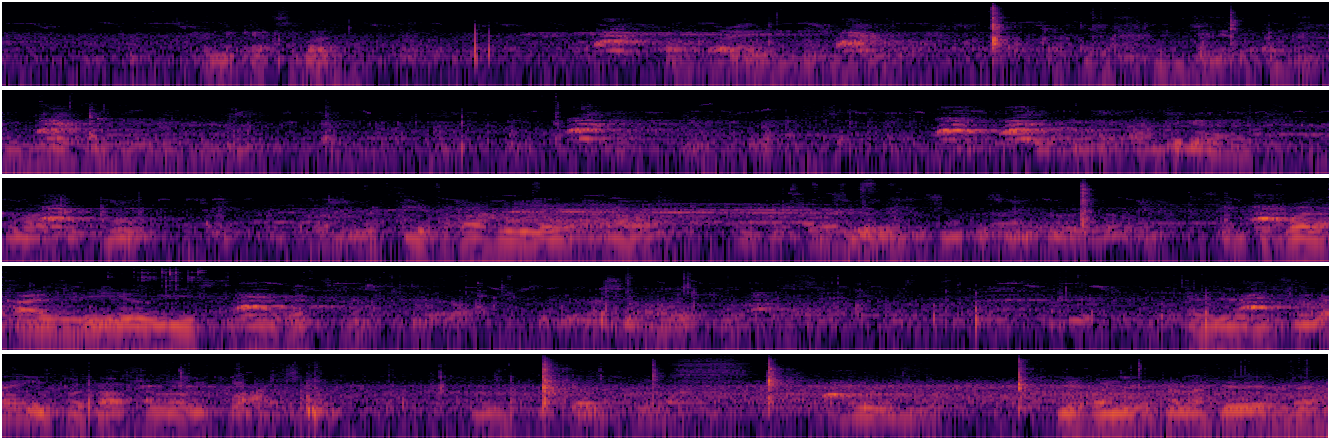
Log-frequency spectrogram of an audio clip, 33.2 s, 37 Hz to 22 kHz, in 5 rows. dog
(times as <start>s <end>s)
3.0s 3.3s, 4.1s 4.8s, 6.8s 7.2s, 8.4s 12.4s, 13.0s 14.1s, 19.0s 20.0s, 21.0s 21.7s, 23.6s 24.2s, 26.0s 26.5s, 30.6s 31.0s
